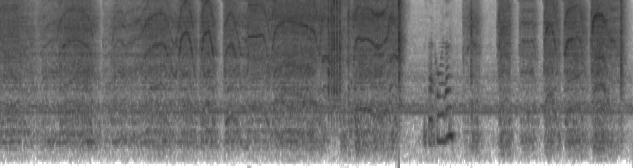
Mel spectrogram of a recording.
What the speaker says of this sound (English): use the multi-tool to join all of those holes afterwards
